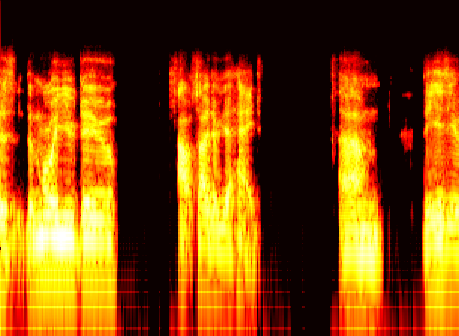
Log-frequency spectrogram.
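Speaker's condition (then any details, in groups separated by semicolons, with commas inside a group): Mouth cancer; tumour under tongue base, bilateral neck node spread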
